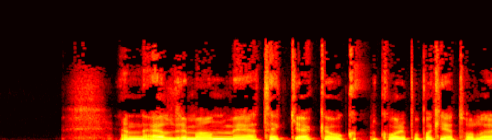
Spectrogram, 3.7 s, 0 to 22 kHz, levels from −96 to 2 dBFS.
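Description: At 2.65 s, after "man med täckjacka och", a burst of packet loss drops 120 ms. The last sound holds, fades, then jumps ahead.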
